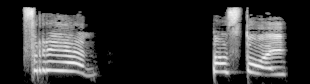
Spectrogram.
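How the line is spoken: Yelling, several voices. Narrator (Russian): завопили Карен

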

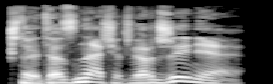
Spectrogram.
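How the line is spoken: Barking shout. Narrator (Russian): гаркнул он

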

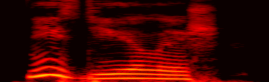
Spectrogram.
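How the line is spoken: Sighing. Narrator (Russian): вздохнул Андрюшка

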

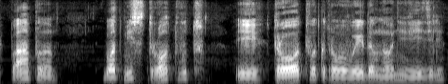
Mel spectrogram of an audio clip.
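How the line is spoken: Soft. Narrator (Russian): мягко сказала

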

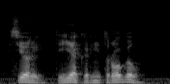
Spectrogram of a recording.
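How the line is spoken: Stern question. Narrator (Russian): строго спросил его Гена

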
